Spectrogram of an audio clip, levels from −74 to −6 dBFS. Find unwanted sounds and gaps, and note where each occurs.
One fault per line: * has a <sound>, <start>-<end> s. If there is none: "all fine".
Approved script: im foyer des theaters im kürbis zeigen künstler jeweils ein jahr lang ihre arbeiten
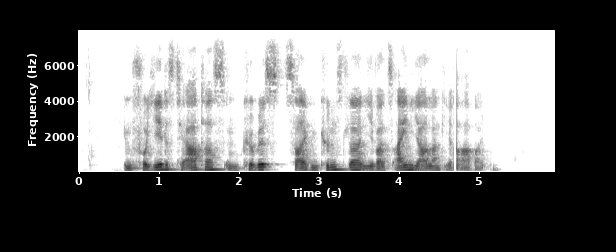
* has a dropout, 4.7-4.7 s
